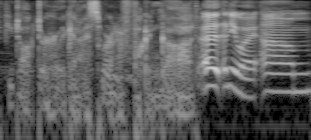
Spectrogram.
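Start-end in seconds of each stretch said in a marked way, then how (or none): 0.0-2.0 low, menacing, breathy whisper. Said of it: "Where did that voice come from?".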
